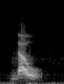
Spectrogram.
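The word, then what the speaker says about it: though: अब देखो ये जो वर्ड है ना, क्या लिखा हुआ है, बहुत लोग से थ्रू पढ़ते हैं। क्या पढ़ते हैं, थ्रू पढ़ते हैं, लेकिन इसका जो एक्चुअल प्रोनाउंसिएशन क्या है, डाउ।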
